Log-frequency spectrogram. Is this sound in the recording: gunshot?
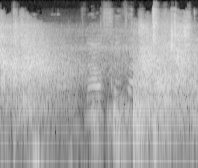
yes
